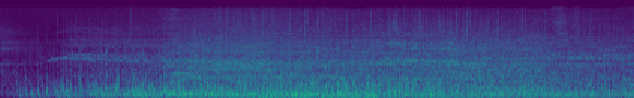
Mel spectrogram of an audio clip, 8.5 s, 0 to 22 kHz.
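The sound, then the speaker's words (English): Horses whinny and neigh over clattering hooves amid a loud, dense, roaring din of fire and shouting, building quickly in the first two seconds and staying chaotic throughout, from a performance art piece welcoming a group of judges to the small town of Ruatoki on New Zealand's North Island in 2005. “These chaotic sounds horses, fires, and shouting are from a performance art piece welcoming a group of judges to the small town of Ruatoki on New Zealand's North Island back in 2005.”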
